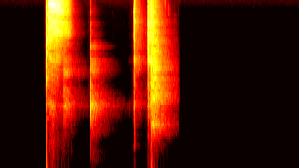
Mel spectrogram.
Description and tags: Logotype, Soda Can Opening
Logotype / Soda Can Opening
brand, can, drink, game, logo, logotype, music, open, opening, pop, popping, soda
